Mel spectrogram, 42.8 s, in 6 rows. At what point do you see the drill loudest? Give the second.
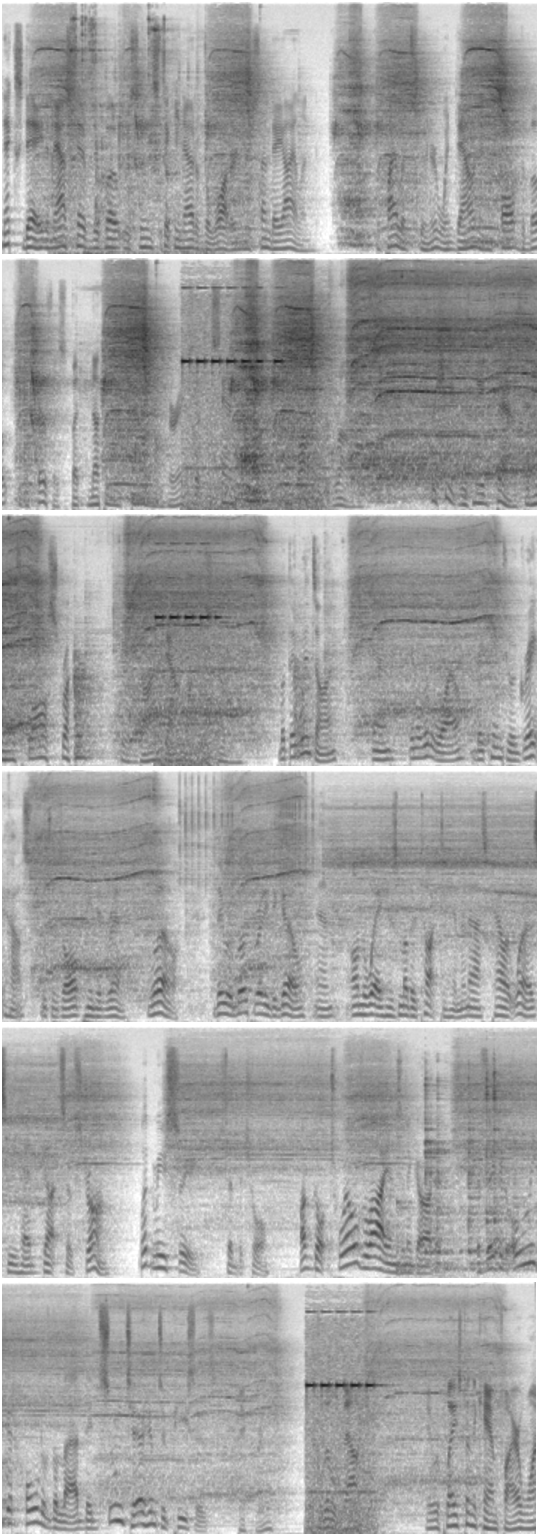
11 s.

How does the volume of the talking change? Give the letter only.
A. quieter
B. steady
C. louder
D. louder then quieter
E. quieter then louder
B.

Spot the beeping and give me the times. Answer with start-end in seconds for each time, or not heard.
9.5-11.6, 16.3-17.2, 39.7-40.8.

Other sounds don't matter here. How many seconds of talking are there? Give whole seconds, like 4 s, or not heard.
41 s.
